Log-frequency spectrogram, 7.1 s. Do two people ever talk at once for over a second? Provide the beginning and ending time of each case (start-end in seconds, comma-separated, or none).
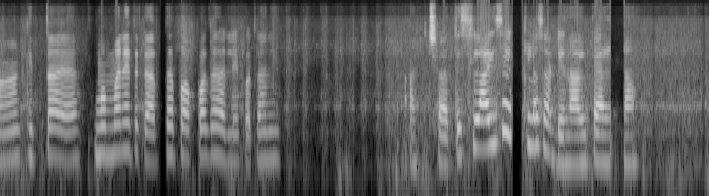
none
